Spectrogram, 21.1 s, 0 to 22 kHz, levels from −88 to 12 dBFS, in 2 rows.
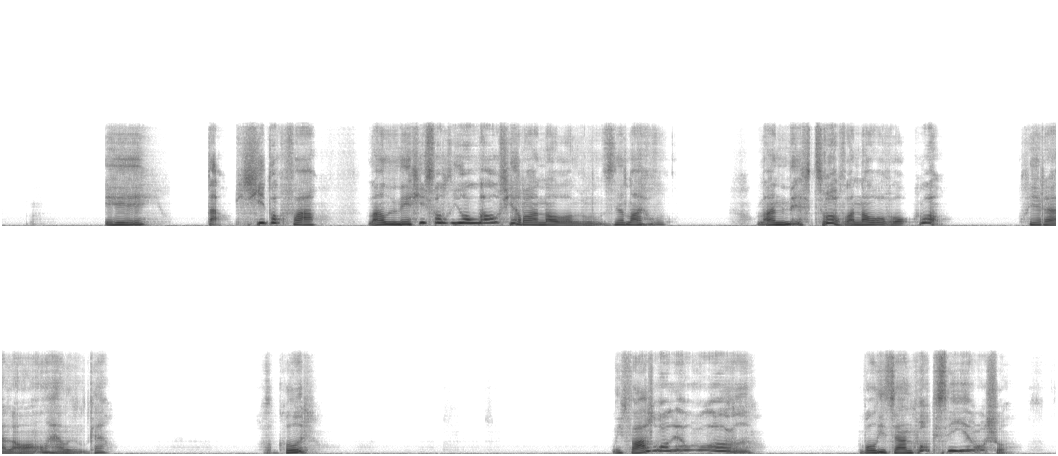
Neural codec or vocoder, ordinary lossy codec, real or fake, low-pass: autoencoder, 22.05 kHz, a latent of 192 numbers a frame, VITS, trained on many speakers; none; fake; 9.9 kHz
